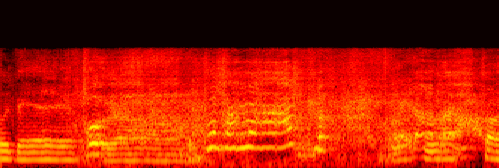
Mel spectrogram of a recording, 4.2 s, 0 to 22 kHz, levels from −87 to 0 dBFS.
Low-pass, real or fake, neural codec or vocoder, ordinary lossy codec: none; fake; codec, 16 kHz, 2 kbps, X-Codec, WavLM features, trained on Multilingual LibriSpeech; none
